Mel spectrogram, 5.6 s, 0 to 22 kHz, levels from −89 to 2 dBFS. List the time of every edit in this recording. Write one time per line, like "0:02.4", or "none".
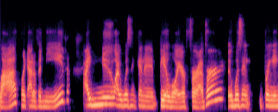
0:01.7
0:03.1
0:04.5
